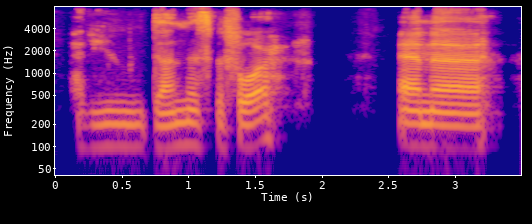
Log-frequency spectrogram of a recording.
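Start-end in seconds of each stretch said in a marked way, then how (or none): 0.1-1.6 put-on whisper, lower in pitch. Retelling a co-star's question before their first kissing scene: imitating Uzo whispering. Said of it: "she whispered to me".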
